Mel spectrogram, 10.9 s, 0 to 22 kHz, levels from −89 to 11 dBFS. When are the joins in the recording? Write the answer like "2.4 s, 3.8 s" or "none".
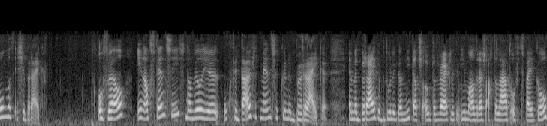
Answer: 2.6 s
